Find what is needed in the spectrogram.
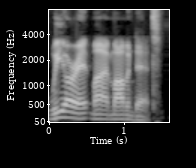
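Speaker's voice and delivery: ordinary talk, nothing marked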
